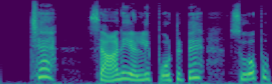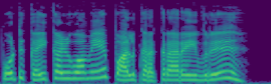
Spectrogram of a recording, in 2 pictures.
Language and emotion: Tamil, disgusted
